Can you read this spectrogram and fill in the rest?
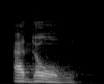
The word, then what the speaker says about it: Adom: It sounds like the Hebrew word for red, which is Adom. Edom, Adom. It also sounds like the Hebrew word for man, Adam.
